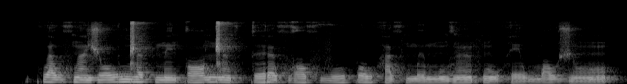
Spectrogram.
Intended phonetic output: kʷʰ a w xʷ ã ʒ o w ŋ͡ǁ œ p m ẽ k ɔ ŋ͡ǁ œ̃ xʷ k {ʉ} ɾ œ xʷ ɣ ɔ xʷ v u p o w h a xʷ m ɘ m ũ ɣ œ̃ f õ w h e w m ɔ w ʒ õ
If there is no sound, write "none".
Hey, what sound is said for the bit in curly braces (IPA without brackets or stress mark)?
ɘ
